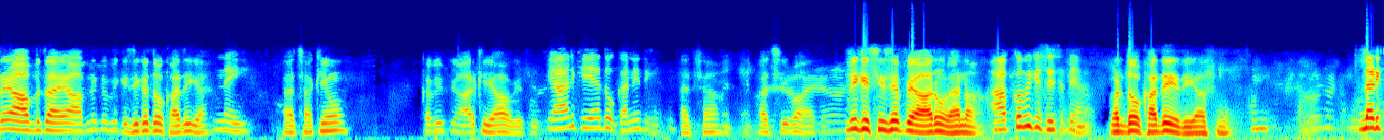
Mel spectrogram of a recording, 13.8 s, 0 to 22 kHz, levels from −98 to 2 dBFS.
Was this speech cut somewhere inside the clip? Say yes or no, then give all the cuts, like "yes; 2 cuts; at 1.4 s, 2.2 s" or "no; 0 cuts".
no; 0 cuts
